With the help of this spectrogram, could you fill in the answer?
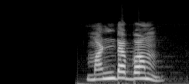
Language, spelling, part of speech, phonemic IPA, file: Tamil, மண்டபம், noun, /mɐɳɖɐbɐm/, Ta-மண்டபம்.ogg
- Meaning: pavilion in a temple or other place used during festivals for the reception of idols when they are carried in procession, generally a square or rectangular hall with a flat roof supported by pillars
